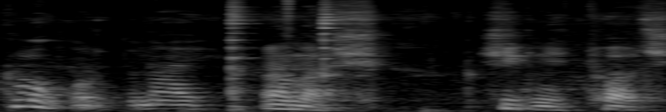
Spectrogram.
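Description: Tableware clinking, with short ringing clinks about a second in, while a person's voice sounds over it.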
